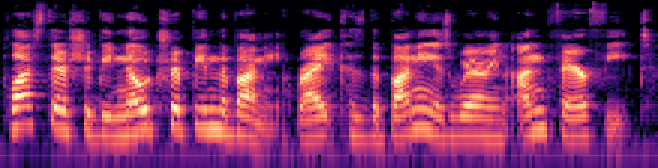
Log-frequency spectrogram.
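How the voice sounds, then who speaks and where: A woman's voice: mid-range voice, moderate pace, pushed and bright. A woman voicing a blunt, self-important little kindergarten girl in a children's storybook. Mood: insistent. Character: cocky, literal-minded little kindergarten girl narrator.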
